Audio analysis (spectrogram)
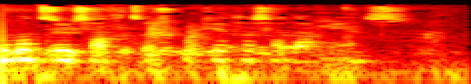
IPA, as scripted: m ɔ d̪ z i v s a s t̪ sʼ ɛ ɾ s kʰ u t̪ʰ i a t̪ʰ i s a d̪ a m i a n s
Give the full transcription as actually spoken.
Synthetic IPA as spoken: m ɔ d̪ z i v s a χ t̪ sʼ ɛ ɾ s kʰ u t̪ʰ i a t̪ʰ a s a d̪ a m i a n s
